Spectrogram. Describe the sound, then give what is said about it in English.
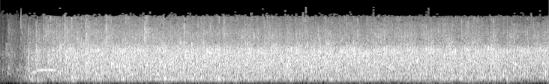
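Sustained applause from an audience at a recovery group meeting, given to a speaker who has just finished sharing: a dense, steady wash of many hands clapping, rising quickly at the start and continuing evenly without any talking. “Let's give Paula another round of applause.”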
